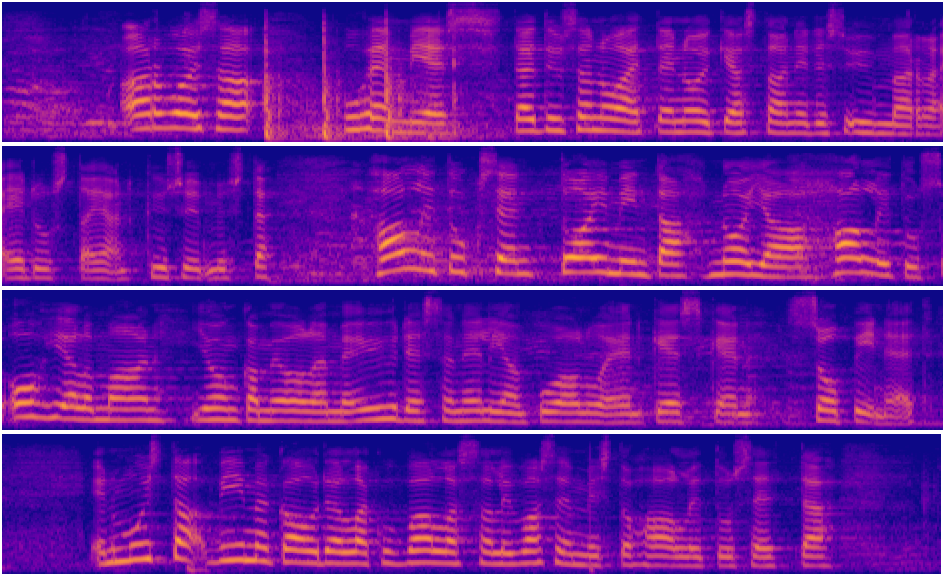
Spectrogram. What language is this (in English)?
Finnish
